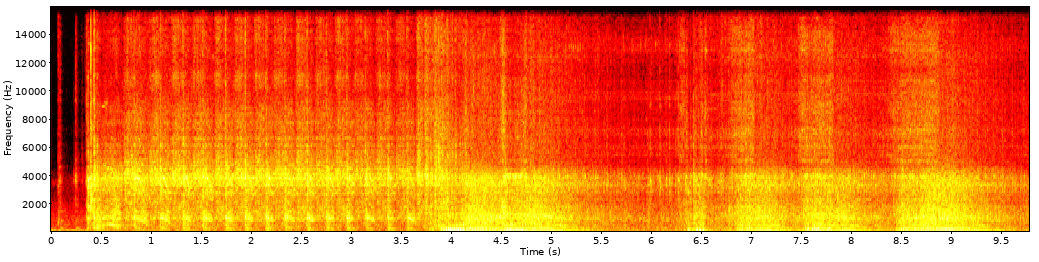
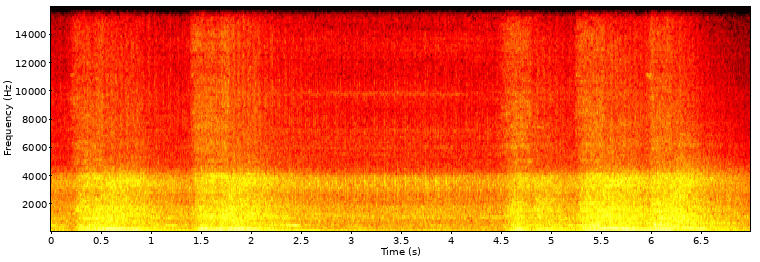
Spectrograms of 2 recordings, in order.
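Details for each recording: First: Vintage BMW 2002, started after everything reseated with a kit to stop it leaking gasoline: engine catches after brief crank, idle surges and dips unevenly between blips; sounds healthier, apparently no fuel leak, but needs idle adjustment. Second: Vintage BMW 2002, carbureted, after fixing a misfire: clean, crisp rev blips from slightly high idle, no misfire or stumble, no longer lagging as before; running healthy.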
